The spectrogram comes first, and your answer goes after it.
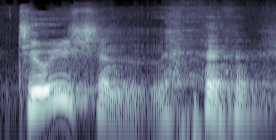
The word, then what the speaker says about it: tuition: तो दोस्तों इसका उच्चारण है, ब्रिटिश उच्चारण बता रहा हूँ आपको, ट्यूशन ऐसे बोला आपको, ट्यूशन, ट्यूशन। ई पर स्ट्रेस है, ये जो ई है यहाँ ज़्यादा देर तक रुकना है, ट्यूशन, ये इसका करेक्ट प्रोनाउंसिएशन है।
